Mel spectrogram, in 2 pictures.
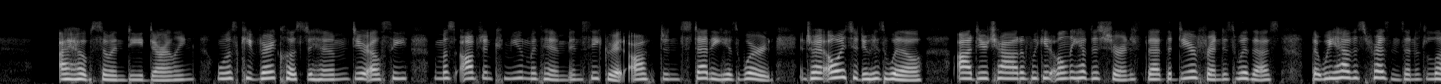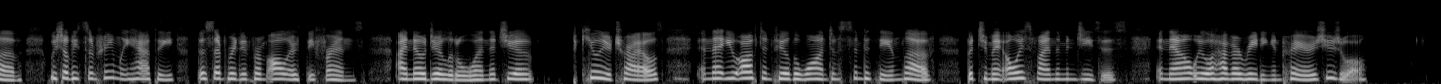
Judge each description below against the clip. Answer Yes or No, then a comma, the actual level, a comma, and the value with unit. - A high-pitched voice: Yes, very high, 250 Hz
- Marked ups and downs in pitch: No, average, 2.9 semitones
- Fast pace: Yes, fast, 225 wpm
